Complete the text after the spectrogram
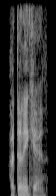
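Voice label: I dinnae ken, Scottish English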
